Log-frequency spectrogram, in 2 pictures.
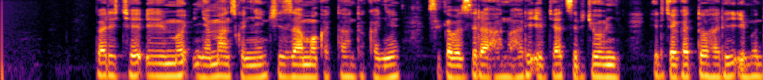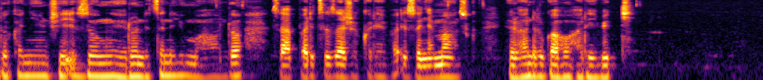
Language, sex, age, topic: Kinyarwanda, female, 36-49, agriculture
